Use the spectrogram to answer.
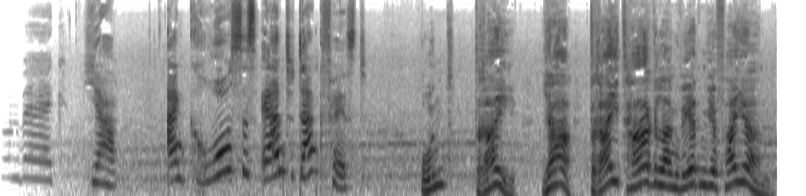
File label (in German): Hoerszene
